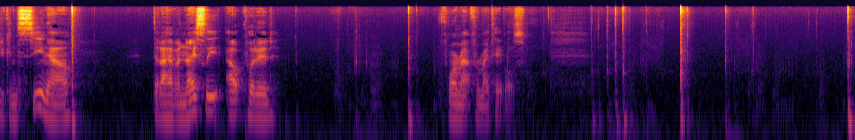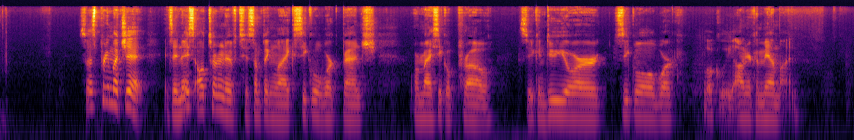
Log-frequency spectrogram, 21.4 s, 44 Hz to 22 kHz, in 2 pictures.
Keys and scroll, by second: 0.9 Return, 1.2 typing, 10.4-11.1 typing.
